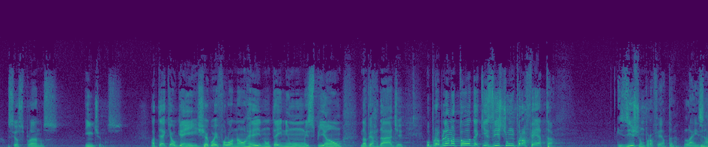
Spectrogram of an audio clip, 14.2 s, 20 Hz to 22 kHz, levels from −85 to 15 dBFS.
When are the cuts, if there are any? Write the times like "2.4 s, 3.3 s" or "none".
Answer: none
